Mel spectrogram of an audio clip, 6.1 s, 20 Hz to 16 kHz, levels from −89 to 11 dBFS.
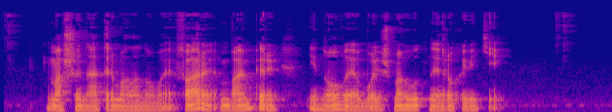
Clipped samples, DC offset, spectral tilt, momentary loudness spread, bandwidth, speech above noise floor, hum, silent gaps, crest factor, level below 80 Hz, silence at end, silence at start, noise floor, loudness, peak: under 0.1%; under 0.1%; -7 dB/octave; 9 LU; 11.5 kHz; 35 dB; none; none; 20 dB; -36 dBFS; 1.1 s; 0.45 s; -58 dBFS; -24 LUFS; -4 dBFS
